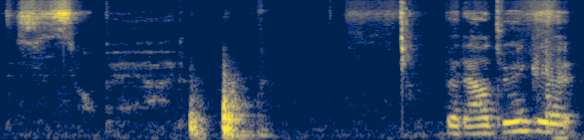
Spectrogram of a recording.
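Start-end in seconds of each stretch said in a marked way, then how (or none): 0.0-1.3 whispered aside. Real, not acted. Tasting a bad drink.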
